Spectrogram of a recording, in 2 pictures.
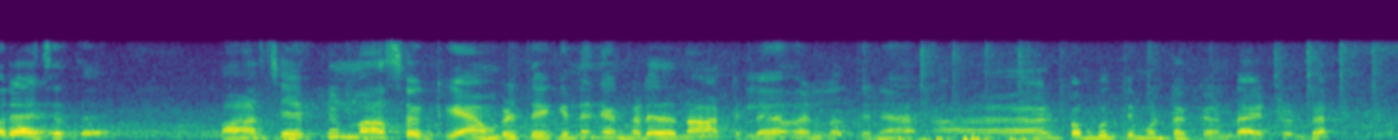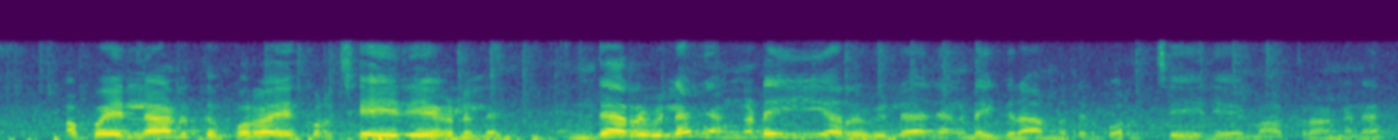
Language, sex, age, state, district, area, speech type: Malayalam, female, 45-60, Kerala, Kottayam, rural, spontaneous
